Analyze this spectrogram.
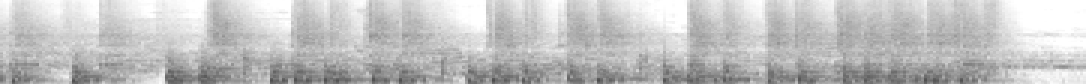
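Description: Background music with a steady percussive beat over sustained pitched notes, which stops near the end.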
